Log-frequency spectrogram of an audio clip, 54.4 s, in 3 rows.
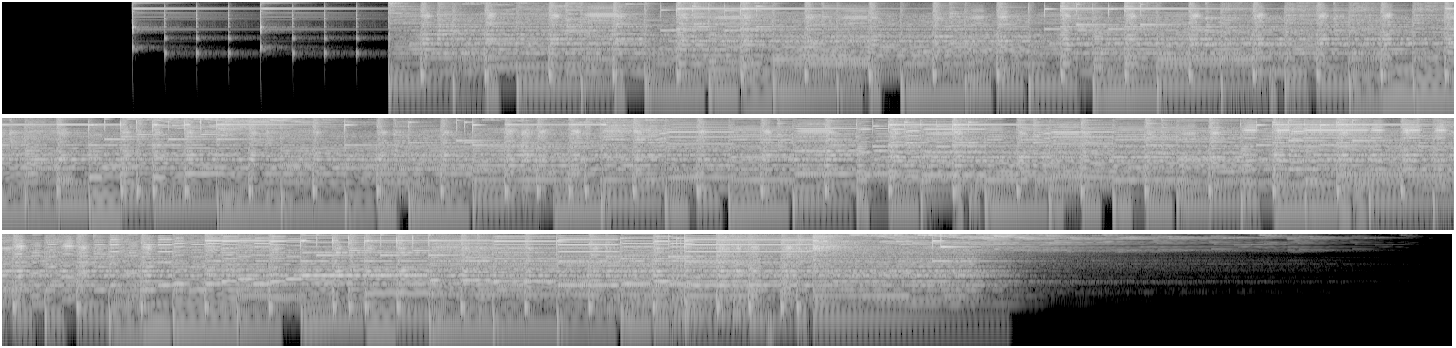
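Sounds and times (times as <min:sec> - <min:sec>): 
orchestra playing: 0:04.9 - 0:49.0.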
